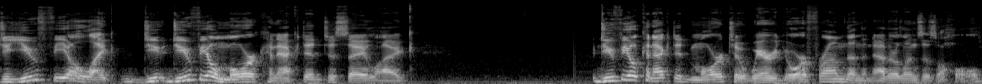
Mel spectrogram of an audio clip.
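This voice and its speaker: An American-accented man at medium pitch, with very wide pitch swings. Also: fairly slow pace. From United States. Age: 30s. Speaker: podcast host. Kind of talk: interview.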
